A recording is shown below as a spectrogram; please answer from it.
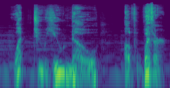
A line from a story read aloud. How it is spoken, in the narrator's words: I stammered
